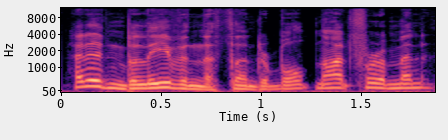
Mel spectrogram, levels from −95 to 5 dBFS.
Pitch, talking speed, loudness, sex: 160 Hz, 320 wpm, -17 LUFS, male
